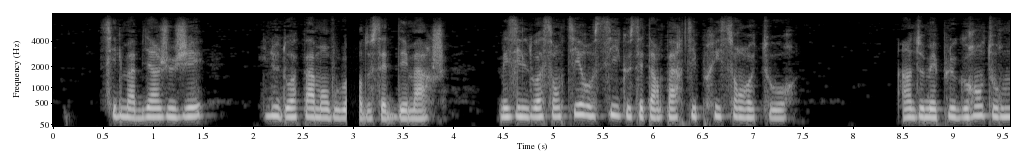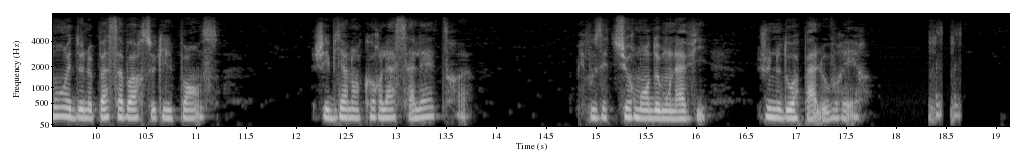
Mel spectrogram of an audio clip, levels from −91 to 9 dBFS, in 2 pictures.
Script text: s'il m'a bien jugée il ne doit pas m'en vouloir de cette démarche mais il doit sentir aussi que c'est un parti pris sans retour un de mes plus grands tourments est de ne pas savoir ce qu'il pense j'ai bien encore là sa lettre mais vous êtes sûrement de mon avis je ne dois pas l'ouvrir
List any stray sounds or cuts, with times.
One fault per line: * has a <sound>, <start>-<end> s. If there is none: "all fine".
* has a dropout, 2.9-3.1 s
* has a laugh, 18.3-18.7 s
